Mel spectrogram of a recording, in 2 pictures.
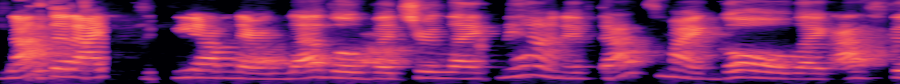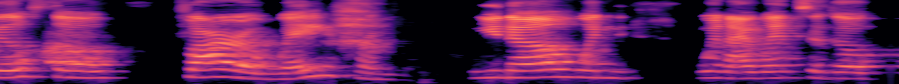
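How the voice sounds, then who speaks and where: A woman's voice: fairly high pitch, moderate pace, noisy background. Woman guest, author, from Utah. Candid conversational delivery, echoey room sound. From Utah, United States. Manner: candid and reflective, many "you know" fillers. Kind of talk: conversational interview.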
